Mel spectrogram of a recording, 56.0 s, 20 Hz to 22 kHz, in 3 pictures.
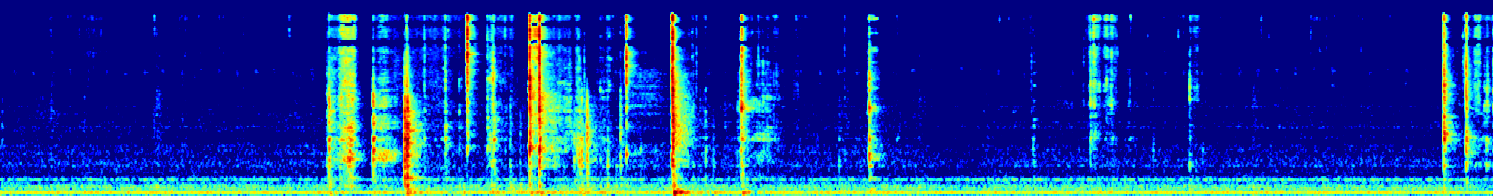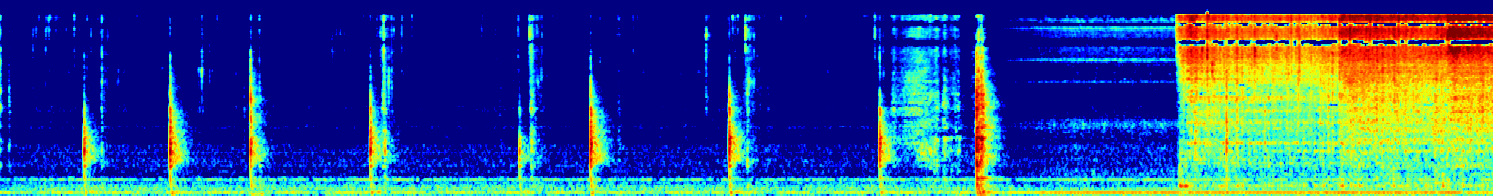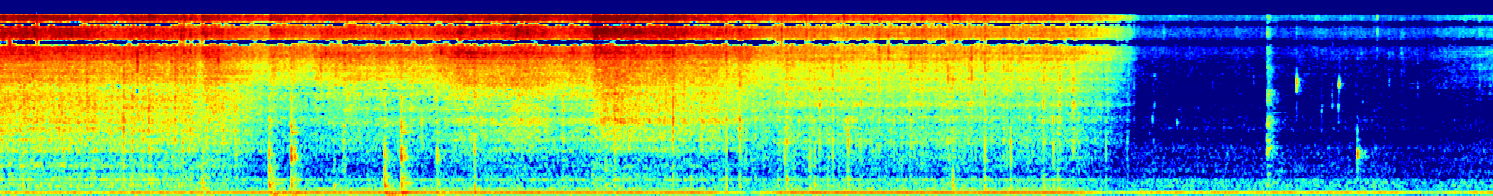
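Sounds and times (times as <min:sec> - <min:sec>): food sizzling in hot pan: 0:33.4 - 0:51.5.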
